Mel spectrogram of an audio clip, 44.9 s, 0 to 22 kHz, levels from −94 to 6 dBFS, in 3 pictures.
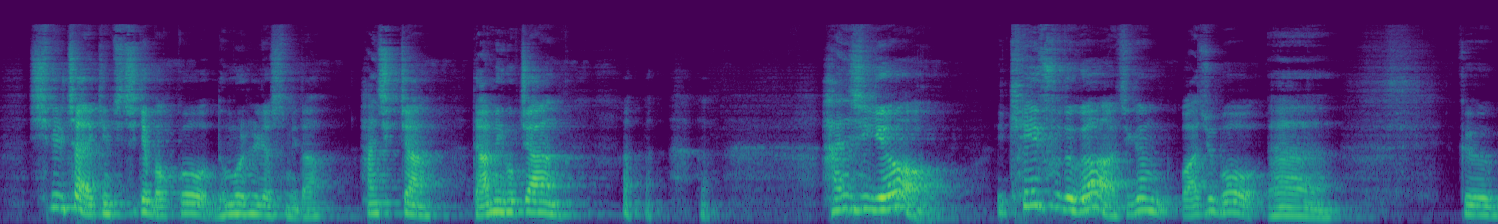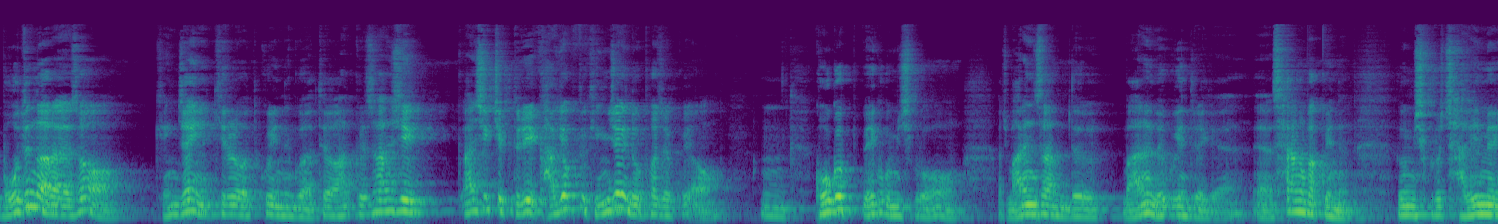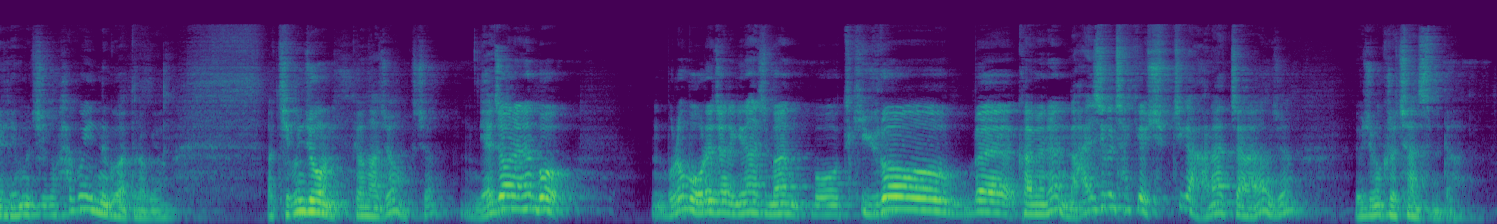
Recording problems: room echo; slight; dies away in 0.6 s
off-mic speech; somewhat distant
uneven, jittery; strongly; from 8.5 to 31 s

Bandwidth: 14.5 kHz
